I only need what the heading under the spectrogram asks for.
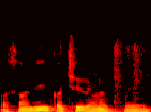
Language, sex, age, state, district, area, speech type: Sindhi, female, 45-60, Gujarat, Kutch, urban, spontaneous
